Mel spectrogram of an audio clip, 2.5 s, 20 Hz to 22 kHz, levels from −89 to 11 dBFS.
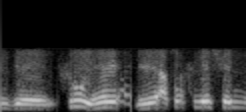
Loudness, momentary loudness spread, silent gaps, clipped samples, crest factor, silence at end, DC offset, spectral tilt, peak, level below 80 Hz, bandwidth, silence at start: -18 LUFS; 6 LU; none; under 0.1%; 12 dB; 0 s; under 0.1%; -5 dB/octave; -6 dBFS; -74 dBFS; 3.7 kHz; 0 s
